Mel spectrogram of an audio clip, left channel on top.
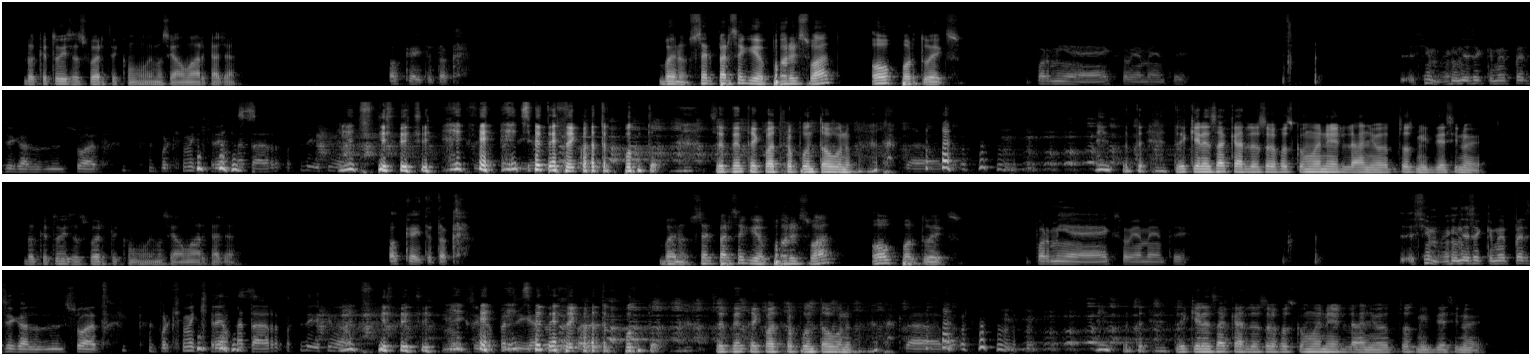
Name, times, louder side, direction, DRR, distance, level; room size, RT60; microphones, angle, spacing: voice 1, 0.2-2.3 6.6-8.3 8.7-9.6 17.4-17.7 18.6-20.4 20.7-21.0 21.5-24.2 24.7-24.8 26.2-30.1, left 5 dB, 85° left, 0.4 m, -26 dB
voice 2, 3.9-4.7 10.3-11.8 14.0-16.5 16.9-18.8 19.7-21.3 24.3-25.6, right 7 dB, 85° right, 0.3 m, -37 dB
sound 1, 18.4-20.1 20.6-28.8, right 1 dB, ahead, 0.6 m, -45 dB
4.9 x 2.3 x 2.7 m
head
